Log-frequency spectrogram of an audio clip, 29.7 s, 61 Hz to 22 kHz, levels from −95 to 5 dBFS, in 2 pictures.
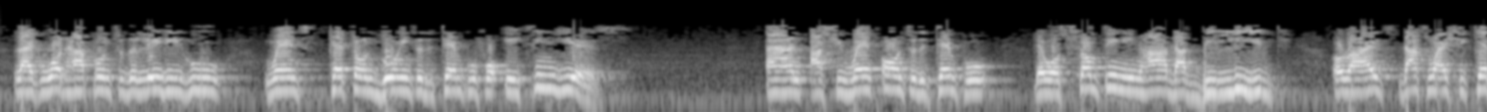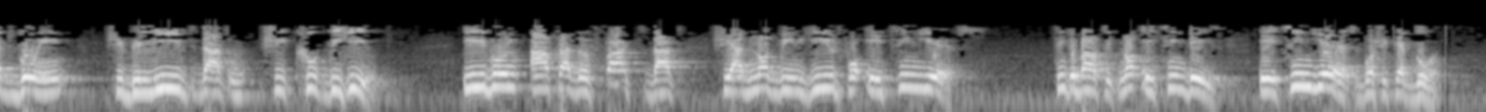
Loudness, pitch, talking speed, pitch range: -11 LUFS, 185 Hz, 140 wpm, 170-200 Hz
